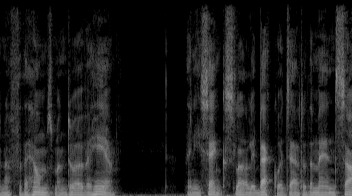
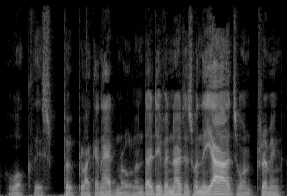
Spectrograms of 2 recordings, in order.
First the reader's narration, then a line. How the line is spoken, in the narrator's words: Captain John's, growling to himself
